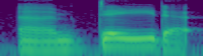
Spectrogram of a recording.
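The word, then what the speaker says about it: Daeida: The actual name of Hollywood came from Daida. It's D-A-E-I-D-A. I specifically looked up the pronunciation.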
